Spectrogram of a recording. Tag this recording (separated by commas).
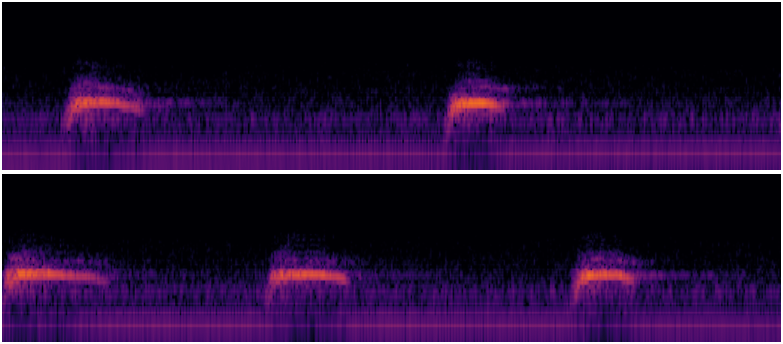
fox barking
